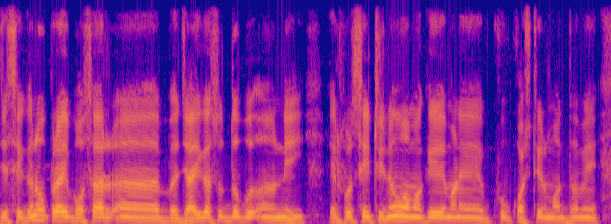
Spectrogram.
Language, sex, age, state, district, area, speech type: Bengali, male, 30-45, West Bengal, Jhargram, rural, spontaneous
